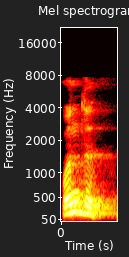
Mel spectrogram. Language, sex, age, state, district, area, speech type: Kannada, male, 60+, Karnataka, Bangalore Rural, rural, read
